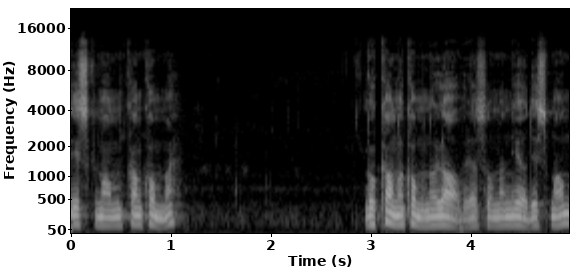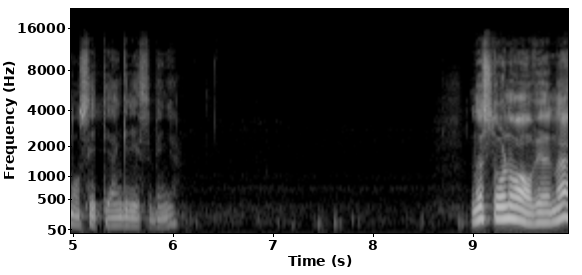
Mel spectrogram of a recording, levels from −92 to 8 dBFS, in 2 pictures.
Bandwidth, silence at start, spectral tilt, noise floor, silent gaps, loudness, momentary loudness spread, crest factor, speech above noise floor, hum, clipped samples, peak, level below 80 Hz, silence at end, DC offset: 14.5 kHz; 0 s; -4.5 dB/octave; -76 dBFS; none; -28 LUFS; 19 LU; 22 dB; 49 dB; none; under 0.1%; -8 dBFS; -76 dBFS; 0 s; under 0.1%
